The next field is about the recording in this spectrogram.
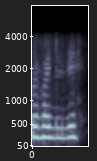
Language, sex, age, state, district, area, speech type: Manipuri, female, 18-30, Manipur, Kangpokpi, rural, conversation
